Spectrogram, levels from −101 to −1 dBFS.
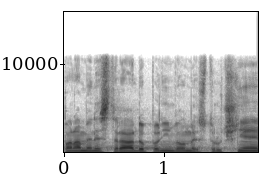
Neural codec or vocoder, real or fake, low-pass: none; real; 10.8 kHz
